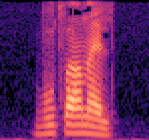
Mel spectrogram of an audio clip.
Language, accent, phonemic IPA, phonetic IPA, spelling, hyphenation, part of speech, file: Armenian, Eastern Armenian, /but͡sɑˈnel/, [but͡sɑnél], բուծանել, բու‧ծա‧նել, verb, Hy-բուծանել.ogg
- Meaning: alternative form of բուծել (bucel)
